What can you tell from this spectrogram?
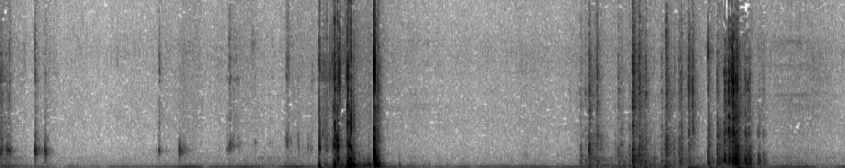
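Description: Hard plastic toys and capsule eggs clattering and rustling under the hands as they rummage in a bin of surprise eggs, in two clusters of quick clicks, about three seconds in and again from about six to seven and a half seconds. A faint steady low hum runs underneath.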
